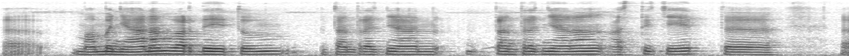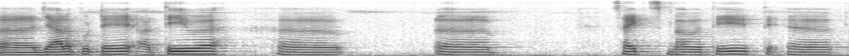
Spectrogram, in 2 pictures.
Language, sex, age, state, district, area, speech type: Sanskrit, male, 18-30, Karnataka, Mysore, rural, spontaneous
